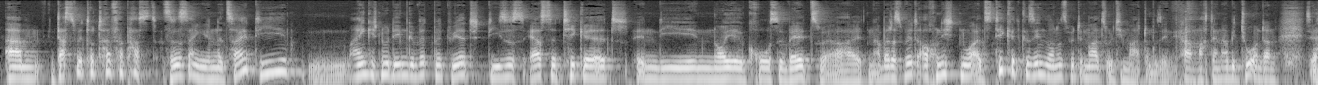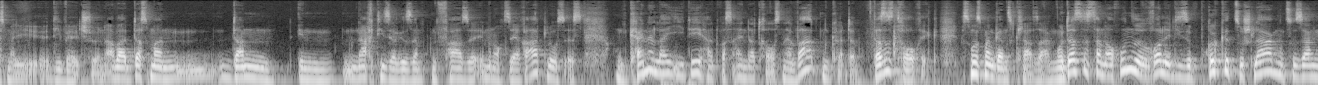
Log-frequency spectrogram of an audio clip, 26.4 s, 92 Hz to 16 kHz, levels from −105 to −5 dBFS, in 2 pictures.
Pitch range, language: 125-165 Hz, German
